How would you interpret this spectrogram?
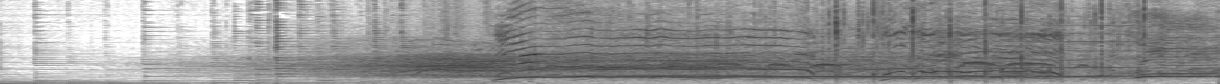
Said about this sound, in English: Now that's something no one's heard since the Iranian Revolution, the sounds of women cheering at a soccer match. Recently, the Iranian women's national football team played its first soccer game in decades.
